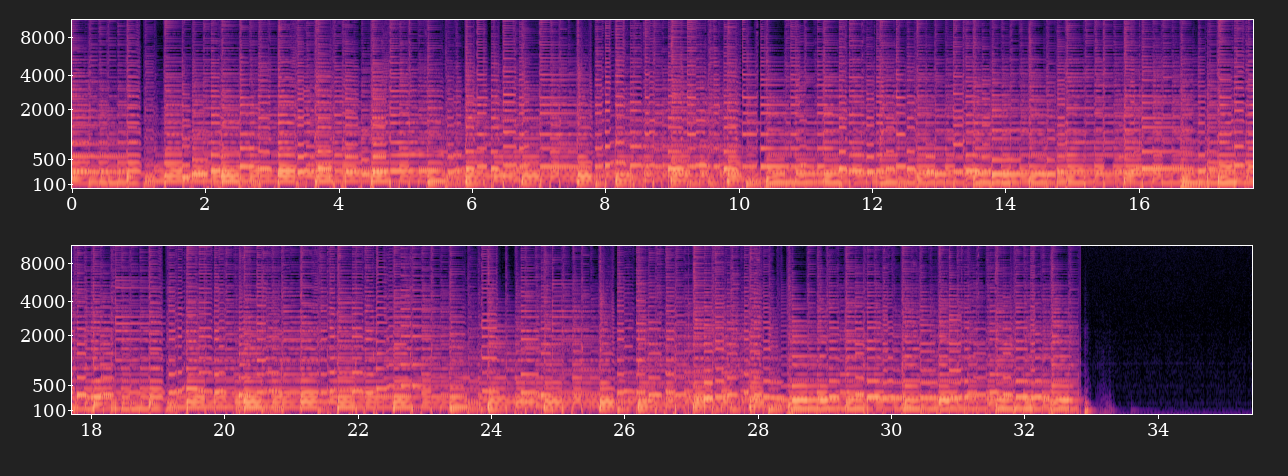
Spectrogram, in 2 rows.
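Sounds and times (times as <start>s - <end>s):
latin chords and improvisation: 0.0s - 33.3s.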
